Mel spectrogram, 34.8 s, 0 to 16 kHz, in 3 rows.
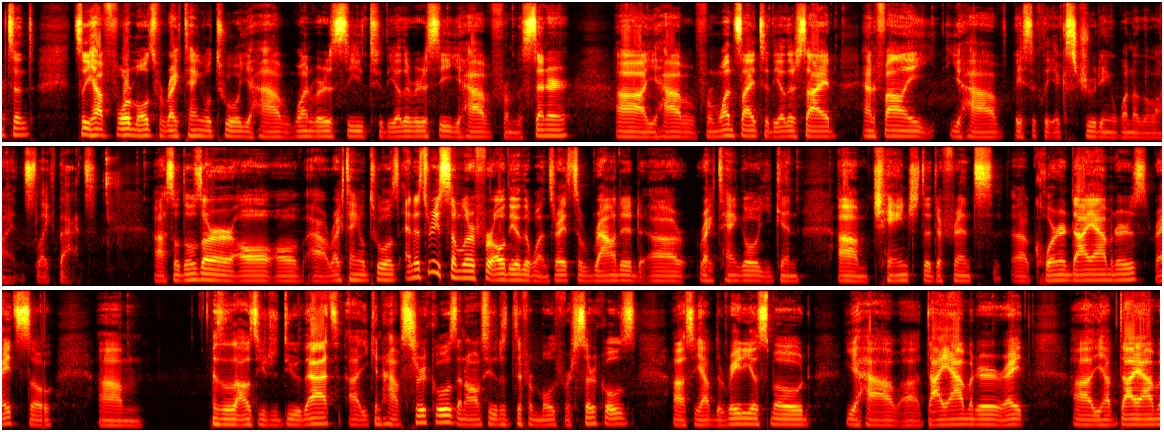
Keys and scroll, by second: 12.7 x.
